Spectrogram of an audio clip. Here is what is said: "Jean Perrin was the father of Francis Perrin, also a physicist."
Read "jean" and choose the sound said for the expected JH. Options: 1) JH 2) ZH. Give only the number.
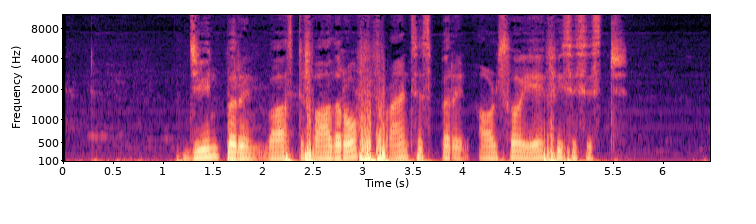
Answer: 1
